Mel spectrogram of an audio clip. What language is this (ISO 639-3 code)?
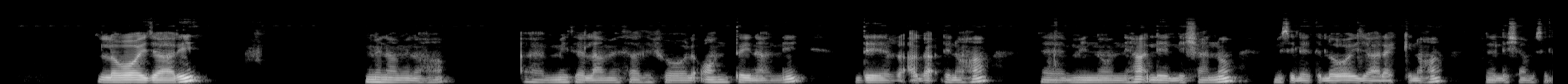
sid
